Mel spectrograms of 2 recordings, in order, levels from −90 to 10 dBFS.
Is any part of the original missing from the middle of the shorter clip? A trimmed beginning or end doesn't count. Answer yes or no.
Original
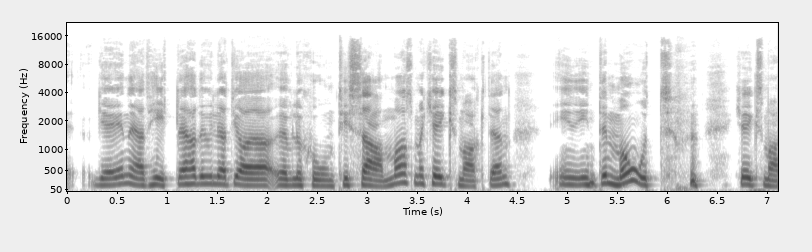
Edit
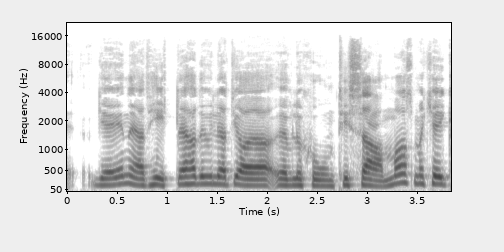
no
